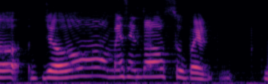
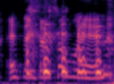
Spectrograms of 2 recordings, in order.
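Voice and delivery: laughing; 5 semitones higher, 7 dB louder than usual. Real, not acted. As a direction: laugh it out as a win. Joke about a friend's half understanding.

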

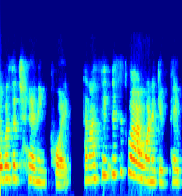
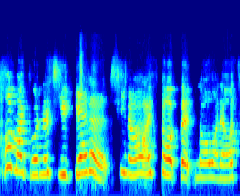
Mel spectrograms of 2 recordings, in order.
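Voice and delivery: high, excited gasp of recognition; a new member's delighted relief at finally being understood; relieved delight; 8 semitones higher than usual. Retold or imitated. Forum member to host, high delighted relief. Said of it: "it's like".

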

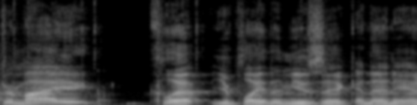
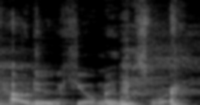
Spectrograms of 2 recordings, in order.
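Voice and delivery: softer, put-on psychopath musing; mock psychopath; 8 dB quieter than usual. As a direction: lightly play a puzzled serial killer. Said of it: "some psychopath".

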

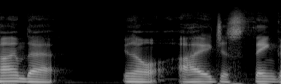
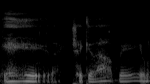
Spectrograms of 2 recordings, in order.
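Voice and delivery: hushed; 17 dB quieter than usual. Retold or imitated. Showing his girlfriend the gun, softly hushed. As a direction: keep it down, showing off a secret.

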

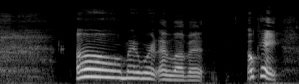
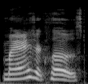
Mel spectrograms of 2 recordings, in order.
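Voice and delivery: usual speaking voice

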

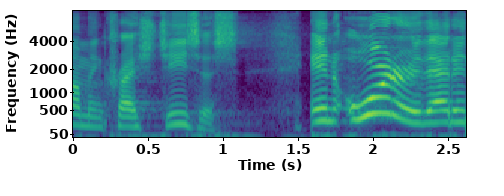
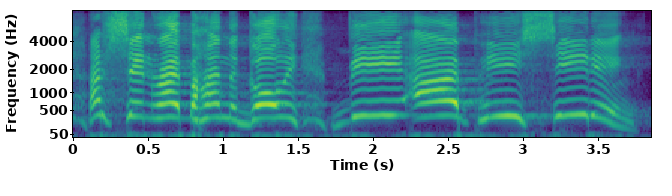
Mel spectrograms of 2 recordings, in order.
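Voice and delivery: louder, higher, thrilled bragging; excited retelling; 4 semitones higher, 5 dB louder than usual. Retold or imitated. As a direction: gush about the great seats. Retelling excited talk to friend.

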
